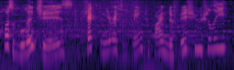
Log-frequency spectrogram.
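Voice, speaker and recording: A woman's voice: sits high, expressive, normal speed, music in the background. A woman game streamer giving casual, playful gameplay commentary with theatrical reactions.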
